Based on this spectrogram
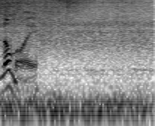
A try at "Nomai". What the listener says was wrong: Nomoi? Sounds like you said no more. Nomai!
